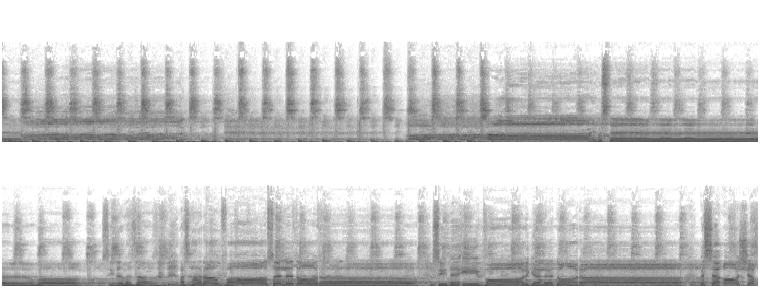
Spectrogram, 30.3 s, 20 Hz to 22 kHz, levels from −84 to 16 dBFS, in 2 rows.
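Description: Gain pumping runs throughout the clip: the gain swings by roughly 15 dB, squashing loud and soft passages together. The likely cause is input gain set far too high, with a fast limiter clamping each peak.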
